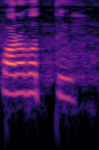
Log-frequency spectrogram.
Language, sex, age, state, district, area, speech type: Odia, female, 30-45, Odisha, Malkangiri, urban, read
